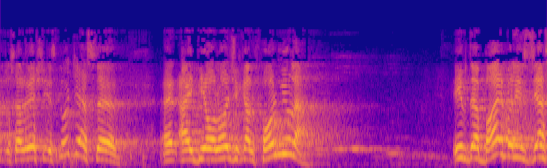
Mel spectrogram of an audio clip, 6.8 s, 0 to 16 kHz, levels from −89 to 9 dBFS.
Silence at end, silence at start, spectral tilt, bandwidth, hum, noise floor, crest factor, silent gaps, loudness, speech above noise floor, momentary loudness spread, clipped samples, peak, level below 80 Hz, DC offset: 0 s; 0 s; -5.5 dB/octave; 8.4 kHz; none; -44 dBFS; 12 dB; none; -12 LUFS; 32 dB; 21 LU; under 0.1%; 0 dBFS; -58 dBFS; under 0.1%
